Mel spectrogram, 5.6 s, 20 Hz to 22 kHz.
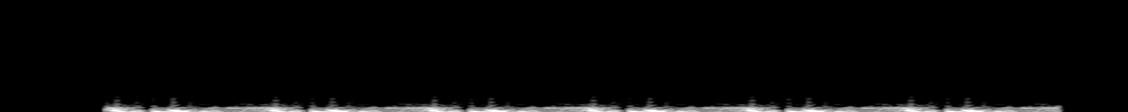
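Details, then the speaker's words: Teaching example of a mitral stenosis murmur in sinus rhythm: regular low-pitched heart sounds at about 76 a minute with a rumbling diastolic murmur rising just before S1, presystolic accentuation from atrial contraction forcing blood through the narrowed valve. "is called precistolic accentuation where the murmur gets louder just before S1 due to atrialcy forcing blood through the narrowed valve."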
